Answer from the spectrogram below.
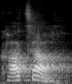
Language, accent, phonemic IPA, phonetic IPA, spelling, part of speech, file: Armenian, Eastern Armenian, /kʰɑˈt͡sʰɑχ/, [kʰɑt͡sʰɑ́χ], քացախ, noun, Hy-քացախ.ogg
- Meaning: vinegar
